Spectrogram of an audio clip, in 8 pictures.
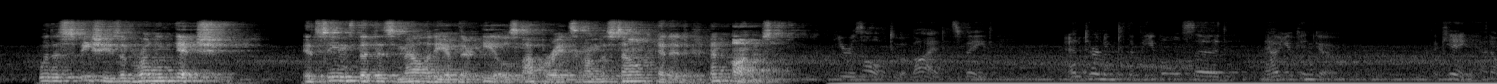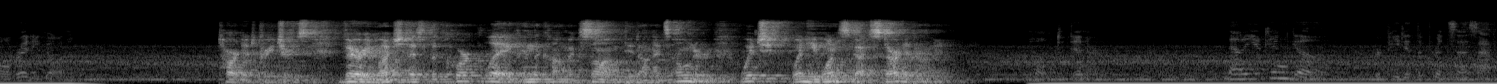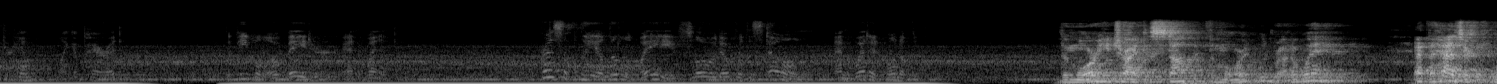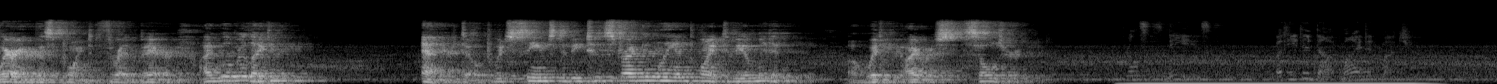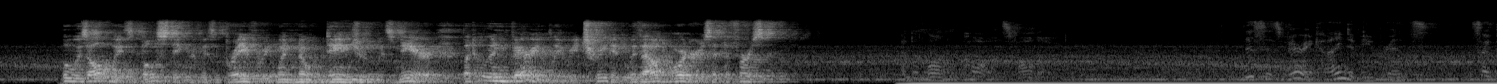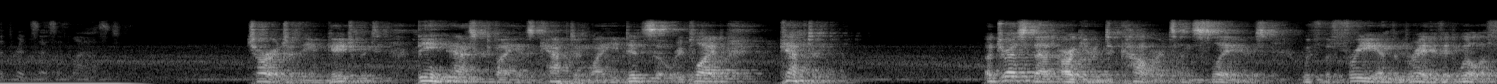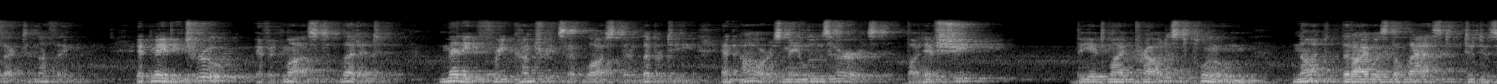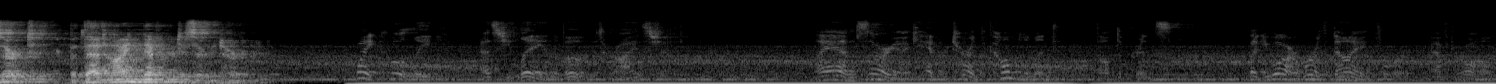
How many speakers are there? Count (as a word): two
